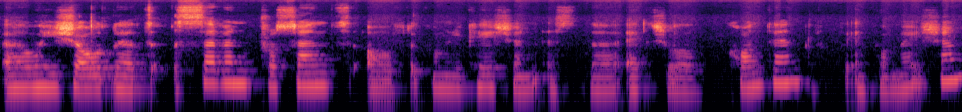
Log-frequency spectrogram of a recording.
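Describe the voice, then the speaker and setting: A woman with a non-native accent speaks at a fairly low pitch with ordinary pitch variation. Her pace is fairly slow, with hardly any pauses. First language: not English. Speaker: commentator on body language. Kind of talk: commentary monologue. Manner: halting, many fillers; reading from notes.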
